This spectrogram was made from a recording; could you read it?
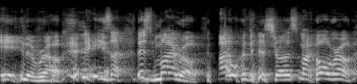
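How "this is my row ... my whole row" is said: mock mad, angry, stubborn, insistent tone. Retelling an angry passenger claiming the row: imitating an angry man. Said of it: "he's getting so mad".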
